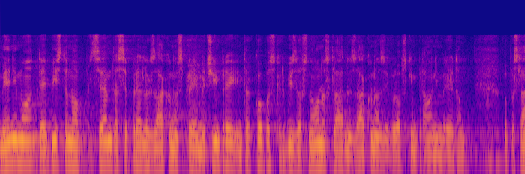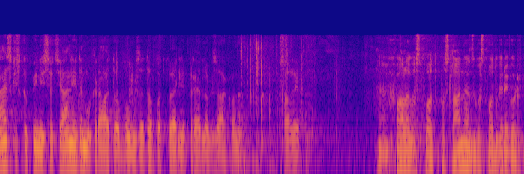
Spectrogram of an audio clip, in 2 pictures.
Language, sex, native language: Slovenian, male, Slovenian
